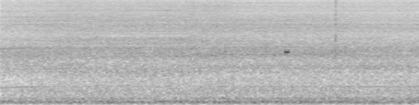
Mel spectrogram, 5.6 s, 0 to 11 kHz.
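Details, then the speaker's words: 2nd-generation (2012–2018) Acura RDX after HVAC blower motor replacement, fan at maximum with engine running: steady even air rush, no rubbing or ticking; new blower working normally. "have air coming out. No weird noises. And I can hear that the blower motor is running. Everything seems to be fine."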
